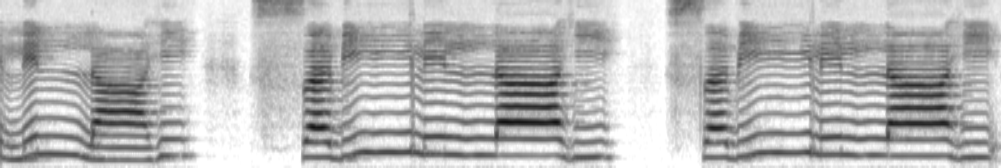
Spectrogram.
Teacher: ہم لفظ اللہ کا لام کو باریک پڑھیں گے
